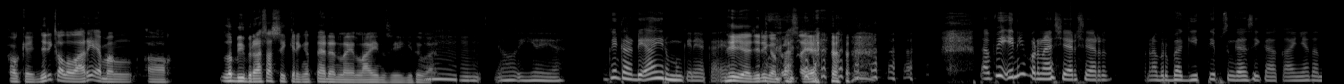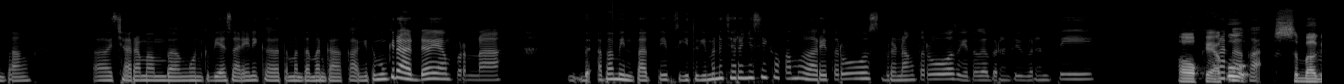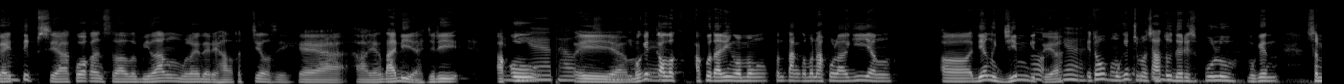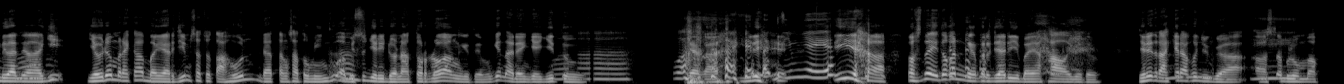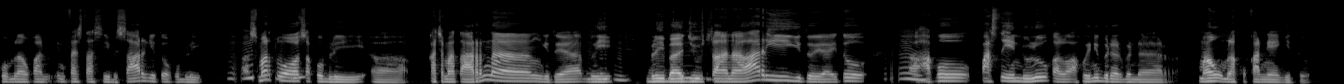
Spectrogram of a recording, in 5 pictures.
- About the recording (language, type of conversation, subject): Indonesian, podcast, Bagaimana kamu memulai kebiasaan baru agar bisa bertahan lama?
- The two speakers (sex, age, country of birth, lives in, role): female, 25-29, Indonesia, Indonesia, host; male, 20-24, Indonesia, Indonesia, guest
- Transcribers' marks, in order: distorted speech; laughing while speaking: "Iya"; laugh; laughing while speaking: "berasa"; chuckle; in English: "share-share"; laughing while speaking: "Wah, enak gym-nya ya"; static; laughing while speaking: "jadi kayak"; laugh; in English: "smartwatch"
